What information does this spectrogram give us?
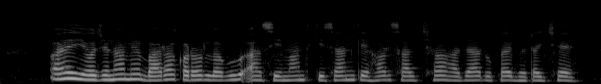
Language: Maithili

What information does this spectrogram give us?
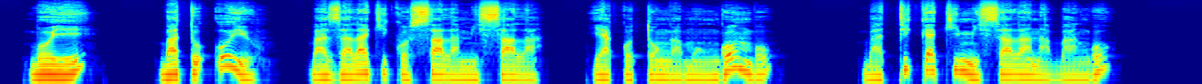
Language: Lingala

